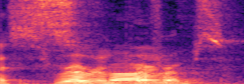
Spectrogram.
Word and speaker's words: Soronprfbs: The Soronprfbs. And do you know how to spell it?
